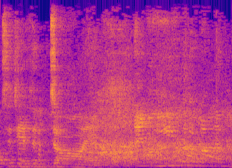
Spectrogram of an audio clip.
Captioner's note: audience laughing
